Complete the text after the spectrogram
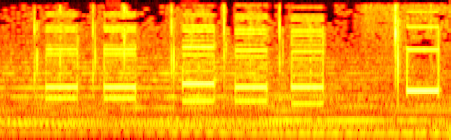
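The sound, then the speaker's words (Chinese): Keypad tones as a telephone number is dialed on a mobile phone: six short, clear electronic beeps in a quick, slightly uneven rhythm over a low steady hum. “随后老范又拨通了杜飞的电话”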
